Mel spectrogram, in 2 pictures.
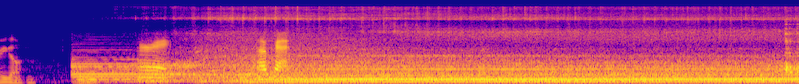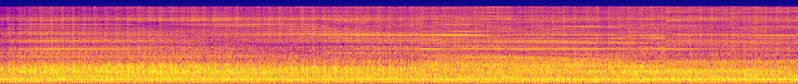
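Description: A band saw motor runs with a steady hum.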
